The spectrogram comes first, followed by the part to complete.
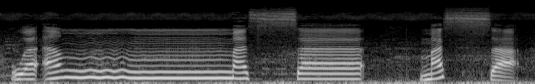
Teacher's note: Wa amma, di sana ada gunnah musyaddadah karena ada mim yang bertasydid. Cara bacanya berdengung, ditahan dengungannya sampai kerasa ke hidung.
